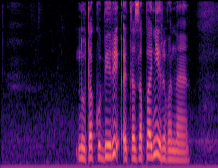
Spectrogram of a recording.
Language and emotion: Russian, angry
